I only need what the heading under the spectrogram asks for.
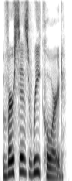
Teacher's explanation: Stress on the second syllable, verb, to save audio or video.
